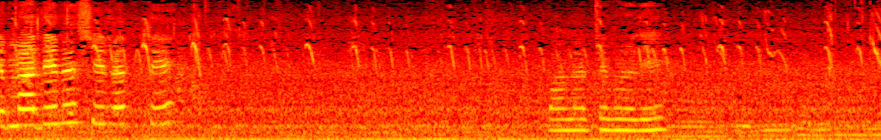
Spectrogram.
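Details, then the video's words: Whistling duck ducklings: a dense run of high, short peeping chirps throughout, with a few lower, drawn-out harmonic calls at the start and again after about four seconds. "Whistle duck|cute baby birds|"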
